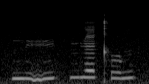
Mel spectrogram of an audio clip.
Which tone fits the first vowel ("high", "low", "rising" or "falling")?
low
